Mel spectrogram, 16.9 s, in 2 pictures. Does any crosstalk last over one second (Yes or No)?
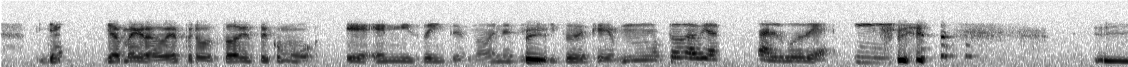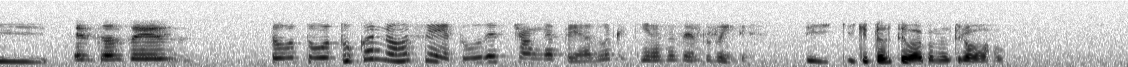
No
